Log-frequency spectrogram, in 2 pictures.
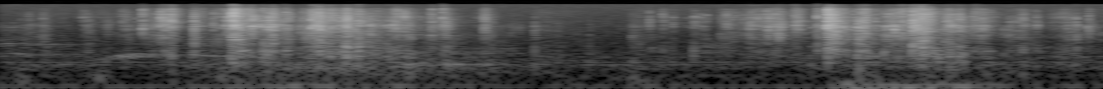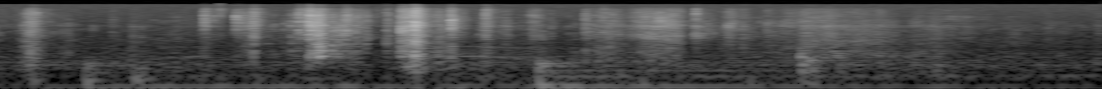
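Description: Plastic wrappers crinkle and tear as packs are opened.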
